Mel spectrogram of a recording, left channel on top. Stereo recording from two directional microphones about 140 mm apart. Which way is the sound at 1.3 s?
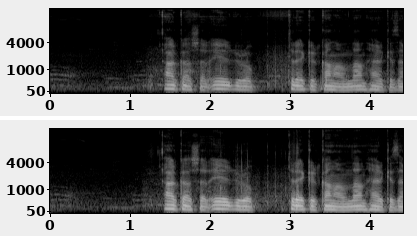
40° right (ahead or behind).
